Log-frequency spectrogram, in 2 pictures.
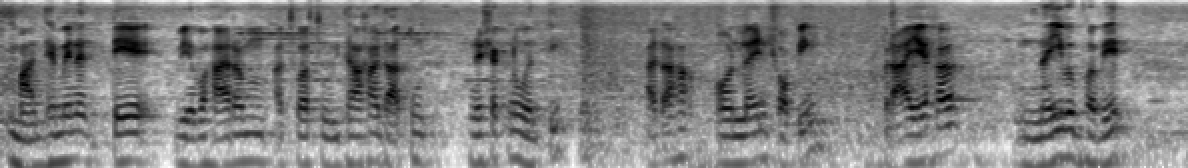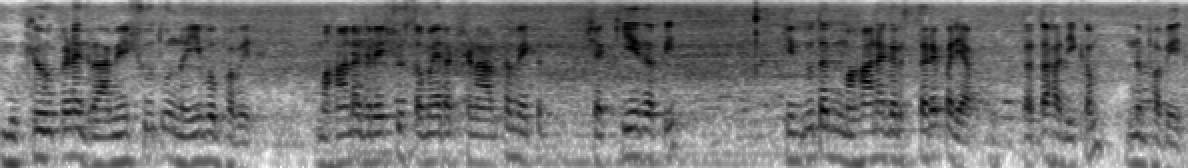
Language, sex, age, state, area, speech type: Sanskrit, male, 30-45, Madhya Pradesh, urban, spontaneous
